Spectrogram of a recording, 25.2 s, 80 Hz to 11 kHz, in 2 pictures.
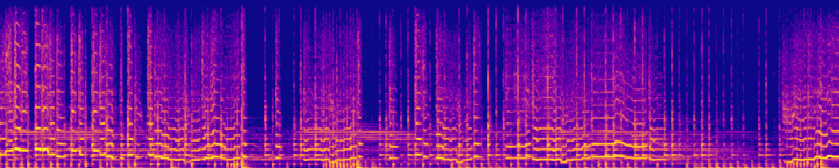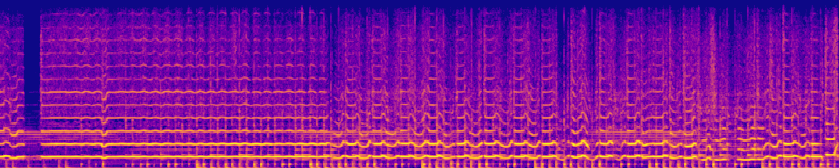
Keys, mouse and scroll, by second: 7.7 ctrl+alt+z, 11.0 ctrl+=, 13.6 ctrl+-, 14.5 ctrl+-, 15.2 ctrl+alt+z, 18.7 ctrl+-.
